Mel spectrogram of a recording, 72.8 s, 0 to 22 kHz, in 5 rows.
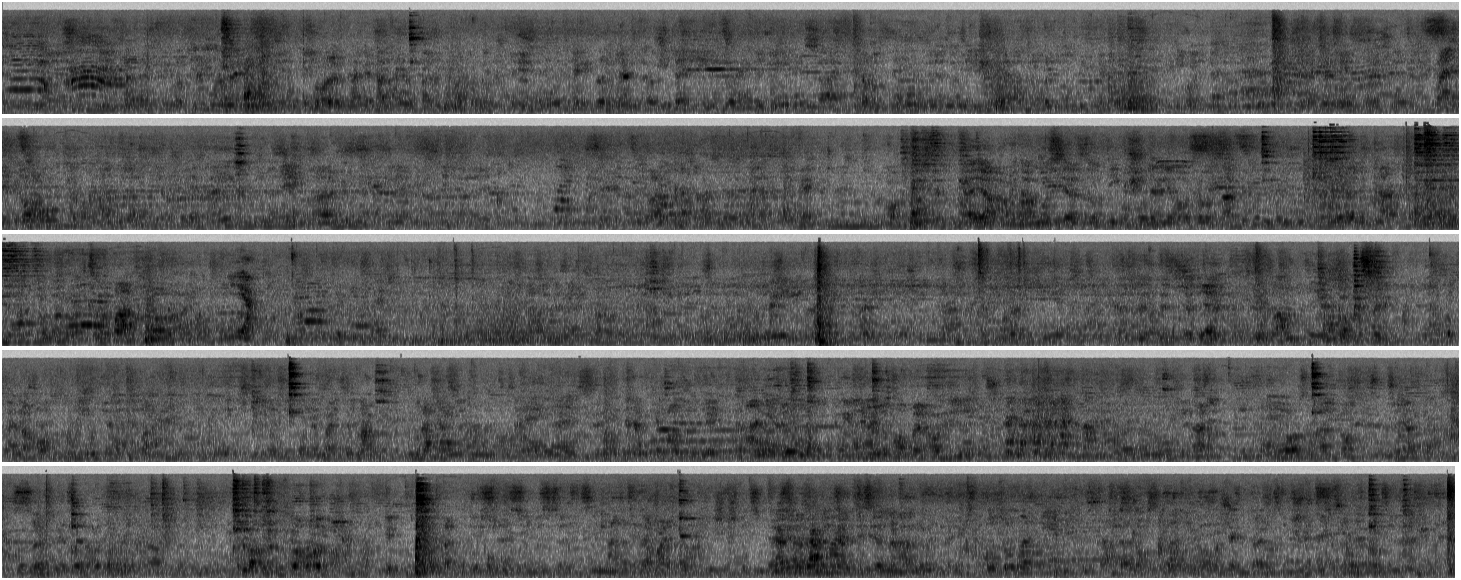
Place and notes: haus becker, möwenstr. 15, 42281 wuppertal
Wuppertal, Germany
